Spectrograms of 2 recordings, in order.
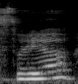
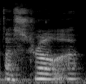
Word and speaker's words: Estrella: pronunciation of my name because in spanish it's supposed to be pronounced as saiya granted i don't speak spanish that well so like you know but how i pronounce my name usually is estrella so people have been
